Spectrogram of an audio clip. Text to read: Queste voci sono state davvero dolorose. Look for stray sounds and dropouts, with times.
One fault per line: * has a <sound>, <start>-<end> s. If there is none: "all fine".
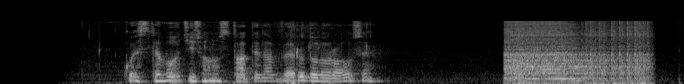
* has a squeak, 5.0-6.6 s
